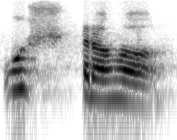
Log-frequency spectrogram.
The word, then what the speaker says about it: उष्ट्रः: श एंड ट एंड र तीनों भी कंबाइन है. उष्ट्रह. जैसे आप हिंदी और मराठी में बोलते हो राष्ट्र, वैसे ही उष्ट्रह.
